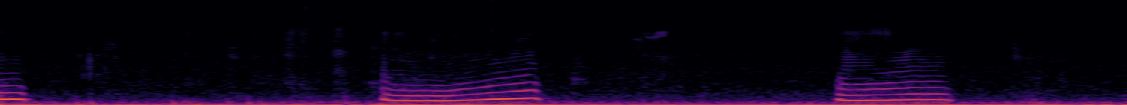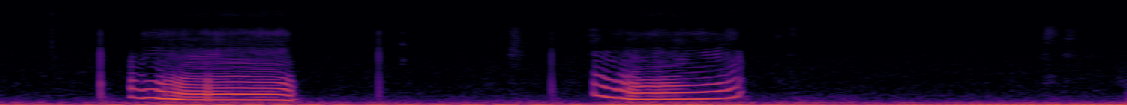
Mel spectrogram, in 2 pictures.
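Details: A Cornish Rex cat snores, each breath a nasal, whining tone returning about every three seconds.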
